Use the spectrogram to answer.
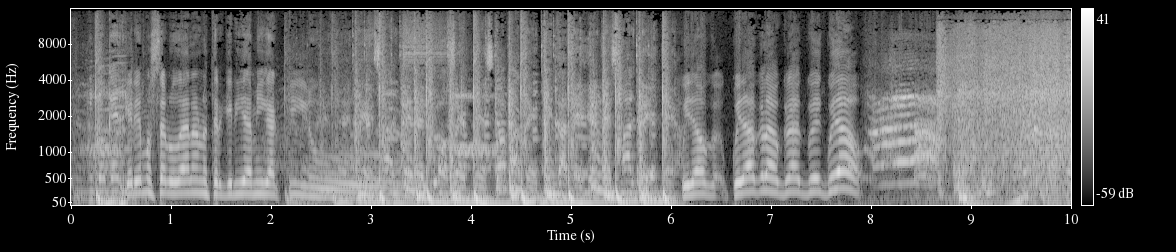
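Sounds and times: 
speech: 0.2s - 8.6s
water splashing onto someone's face: 8.6s - 9.9s.

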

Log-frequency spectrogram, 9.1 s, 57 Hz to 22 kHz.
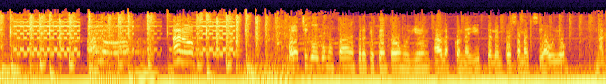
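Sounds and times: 
phone ringtone for an incoming WhatsApp call: 0.1s - 3.7s
speech: 4.5s - 9.1s.

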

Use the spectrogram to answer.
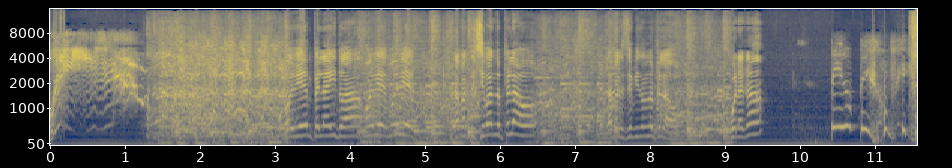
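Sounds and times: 
person imitating a possessed cat yowling: 0.0s - 1.3s
laughter: 1.3s - 9.2s, 10.9s - 11.5s
speech: 3.4s - 9.6s, 10.4s - 11.5s.

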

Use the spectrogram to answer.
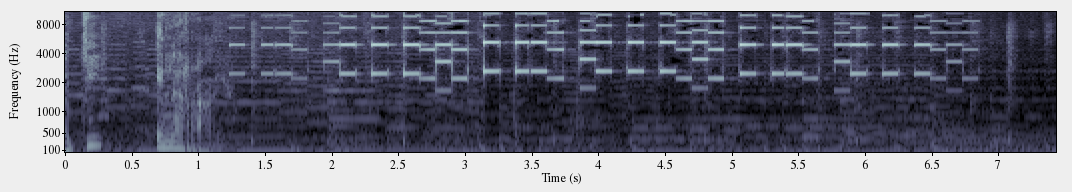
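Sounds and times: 
speech: 0.2s - 1.3s
Nokia mobile phone ringtone beeping electronic melody: 1.1s - 7.0s.

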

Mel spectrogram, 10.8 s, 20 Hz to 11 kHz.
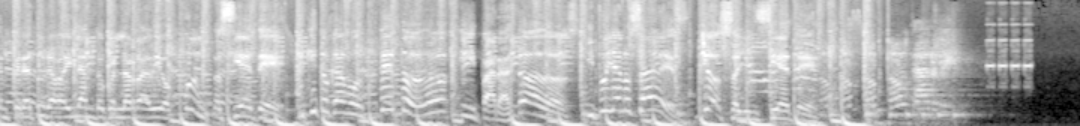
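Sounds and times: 
speech: 0.2s - 9.7s
alarm clock beeping with sharp electronic tones: 9.9s - 10.4s.

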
